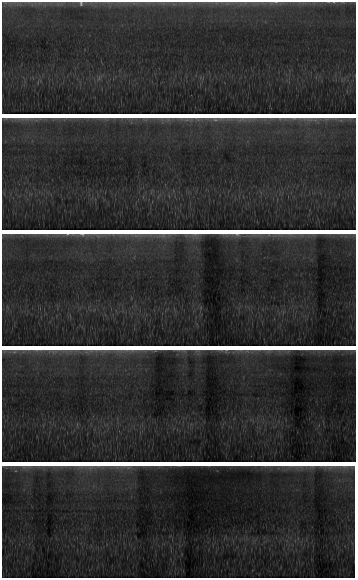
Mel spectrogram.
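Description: Slow-moving freight train of hopper wagons rolling past: a steady low rumble, with scattered sharp clicks from the wheels from about halfway on.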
